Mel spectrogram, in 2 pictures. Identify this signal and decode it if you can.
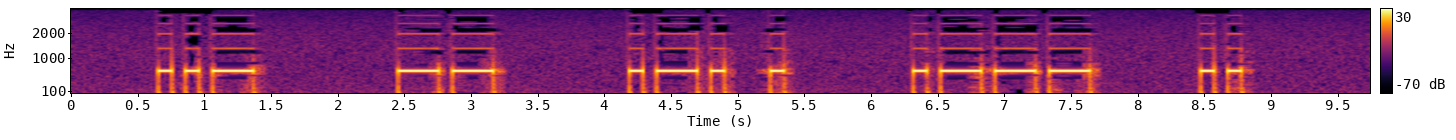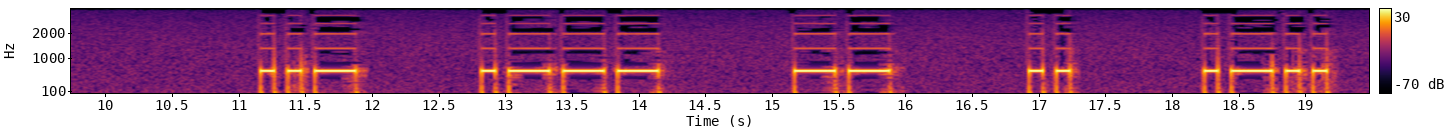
Morse code, heard as a keyed tone, about 12 wpm, spaced as for 7 wpm, 660 Hz. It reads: UMREJI UJMIL
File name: cw / IJLMU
